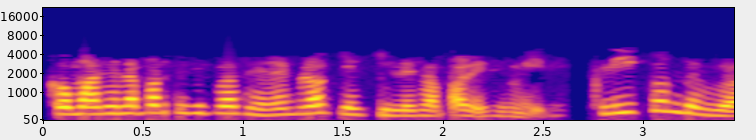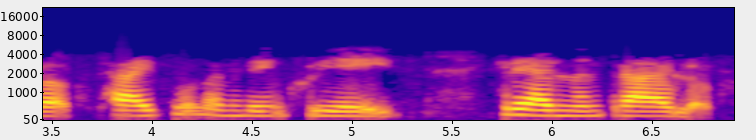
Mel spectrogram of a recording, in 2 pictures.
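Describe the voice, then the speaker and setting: A woman's voice: mid-range voice, moderate pace, dry recording. Teacher woman on a thin, dry line. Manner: instructive, checks in with "¿listo?". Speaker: English teacher. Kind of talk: online class screen walkthrough. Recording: dry, phone-like narrow sound.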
